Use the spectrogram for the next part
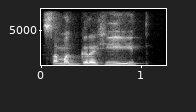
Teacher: when we say samagrahit, this is just a half takara. So most of the times what will happen is we will be unknowingly pronouncing it as samagrahita, like we will be almost saying it as it is a full takara, but it is a half takara.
